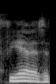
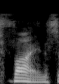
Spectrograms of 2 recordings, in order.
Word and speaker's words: Fiennes: But and then the last name is not Fiennes, it's Fiennes.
